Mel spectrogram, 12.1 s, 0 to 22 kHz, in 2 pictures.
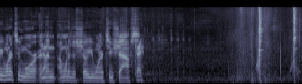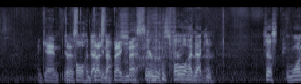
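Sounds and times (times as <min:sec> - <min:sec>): golf club swish: 0:04.6 - 0:06.3
golf club striking ball: 0:05.0 - 0:06.4.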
